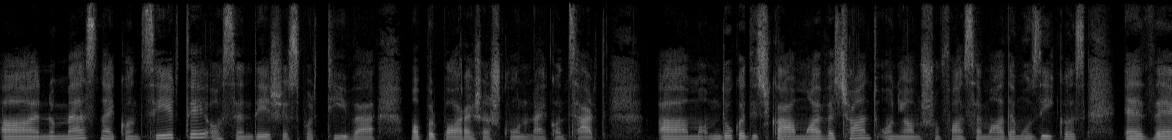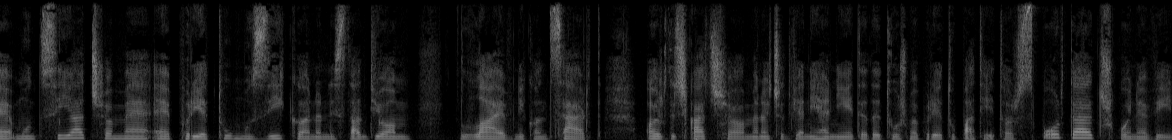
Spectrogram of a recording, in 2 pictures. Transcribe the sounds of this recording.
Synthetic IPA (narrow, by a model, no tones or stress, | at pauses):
nəmɛsnajkɔnt͡sɛɾt̪iɔsɛnd̪ɛʃjɛspɔɾt̪ivɛməpəɾpaɾaiʃaʃkunənajkɔnt͡sɛɾt̪ | mnd̪ɔkɛd̪it͡ʃkamajvɛt͡ʃant̪ʰunjamʃumfansɛmaðɛmuzikəsɛðɛmund̪əsijat͡ʃəmɛʔɛpəɾjɛt̪umuzikənənəst̪a̰d̪jɔn | lajvnəkɔnt͡sɛɾt̪əʃt̪d̪it͡ʃkat͡ʃəmɛnɔjt͡ʃət̪vjɛniɦɛnjɛt̪ɛðɛd̪uəʃmɛpəɾjɛt̪upa̰t̪jɛ̰t̪əɾspɔɾt̪ɛt̪ʃkɔjnɛvin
